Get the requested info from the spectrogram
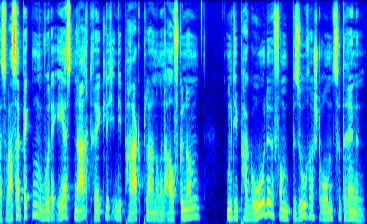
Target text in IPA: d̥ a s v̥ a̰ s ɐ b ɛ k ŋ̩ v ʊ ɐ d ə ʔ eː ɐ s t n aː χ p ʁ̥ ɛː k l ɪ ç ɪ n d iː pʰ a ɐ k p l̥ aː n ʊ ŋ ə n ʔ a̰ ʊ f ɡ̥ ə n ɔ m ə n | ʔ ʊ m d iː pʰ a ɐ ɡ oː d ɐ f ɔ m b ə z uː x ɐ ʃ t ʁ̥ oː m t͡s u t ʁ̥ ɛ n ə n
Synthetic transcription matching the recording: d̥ a s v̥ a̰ s ɐ b ɛ k ŋ̩ v ʊ ɐ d ə ʔ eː ɐ s t n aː χ t ʁ̥ ɛː k l ɪ ç ɪ n d iː pʰ a ɐ k p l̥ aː n ʊ ŋ ə n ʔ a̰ ʊ f ɡ̥ ə n ɔ m ə n | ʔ ʊ m d iː pʰ a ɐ ɡ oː d ə f ɔ m b ə z uː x ɐ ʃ t ʁ̥ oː m t͡s u t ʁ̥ ɛ n ə n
